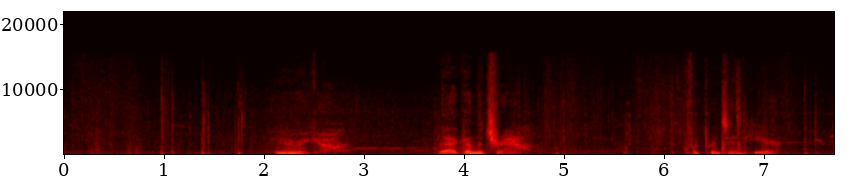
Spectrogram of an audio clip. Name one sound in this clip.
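Footsteps fall on a dirt path.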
